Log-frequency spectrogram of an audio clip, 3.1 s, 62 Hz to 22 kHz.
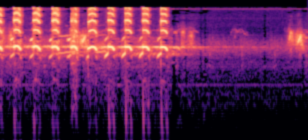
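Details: A rapid string of shrill whistled chirps from an Osprey at its Dunrovin Ranch nest, 31 July 2018, 9:43 AM, headless fish at the nest. The calls stop after under two seconds, leaving near quiet and a faint final note.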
